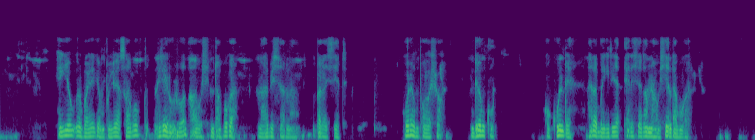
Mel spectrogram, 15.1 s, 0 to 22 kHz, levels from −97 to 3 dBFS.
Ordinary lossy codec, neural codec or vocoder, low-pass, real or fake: none; codec, 16 kHz, 2 kbps, FreqCodec, larger model; 7.2 kHz; fake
